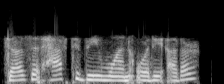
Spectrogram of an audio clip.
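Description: A woman acts as a mischievous little fox girl from a cartoon comic dub. She is playful and matter-of-fact at a middle pitch, in a dry, narrow phone-like recording. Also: steady tone, a little fast, no echo, natural voice. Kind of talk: scripted comic dub dialogue. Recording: muffled phone-like lo-fi audio.

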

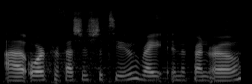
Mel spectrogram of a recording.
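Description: A young woman in her twenties giving a commencement speech at a podium, earnest and measured with light self-deprecating asides. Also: mid-range voice, fairly even intonation, background noise. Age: 20s. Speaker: student commencement speaker. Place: large arena at a podium. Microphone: podium microphone. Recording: long arena reverb.

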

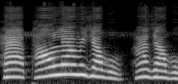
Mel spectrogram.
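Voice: very high voice, fast talker, pushed and bright. A performer voicing a greedy, stubborn little ghost child in a cartoon, always demanding. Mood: eager.

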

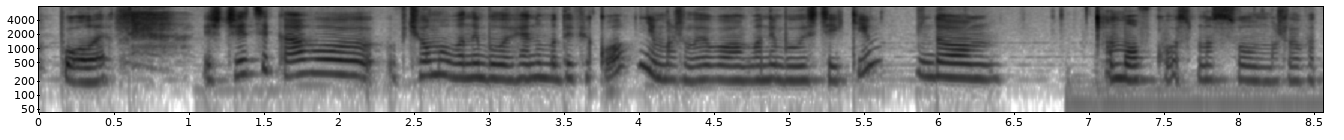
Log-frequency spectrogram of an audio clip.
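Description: A woman hosting a game video with casual, off-the-cuff commentary, musing aloud and asking questions as she goes. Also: on the high side. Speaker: gaming video host and commentator.

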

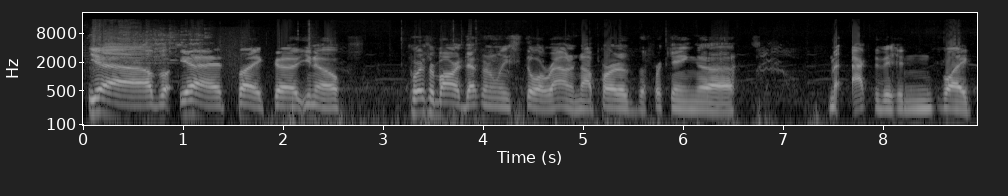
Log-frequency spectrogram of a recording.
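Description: A man's voice: mid-range voice, steady tone, normal speed, smooth. A man in his late twenties rambles cheerfully on a voice call. He laughs a lot and hops from one side topic to the next, his voice sitting in a middle register. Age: 20s. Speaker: co-commentator. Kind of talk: casual chat on a voice call.

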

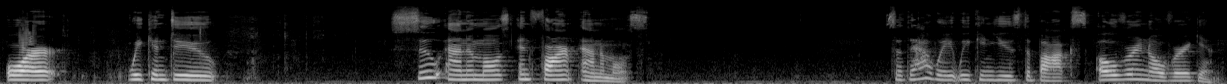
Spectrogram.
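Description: Slow-paced woman demonstrating learning activities. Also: medium pitch, clean tone. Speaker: early childhood educator presenting activities. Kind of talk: demonstration talk to parents. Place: indoors at a table by a brick fireplace.

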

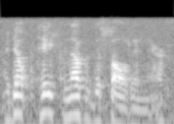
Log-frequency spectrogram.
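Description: A man presenting a casual home cooking demonstration in an unhurried, explanatory way, recorded in a kitchen. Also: mid-range voice, animated. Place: small home kitchen, indoors. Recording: dull, hissy home camera audio.

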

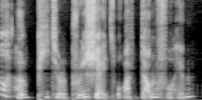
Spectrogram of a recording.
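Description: A woman plays a mischievous schoolboy in a children's storybook. He sounds smug and self-satisfied, with a lively rise and fall in pitch. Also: normal speed, husky, no echo, clean studio sound. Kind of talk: children's audiobook character voice.

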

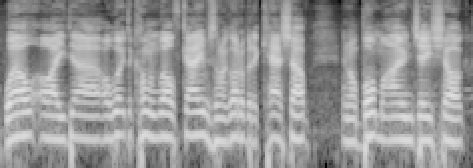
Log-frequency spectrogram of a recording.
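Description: A friendly Australian man in his thirties, chatting with exhibitors and calling them mate. His voice sits a bit high, held on a handheld mic in an expo hall with faint room noise. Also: little pitch movement, a little fast. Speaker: interviewer. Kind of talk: casual trade show interview. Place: indoor expo hall, busy.

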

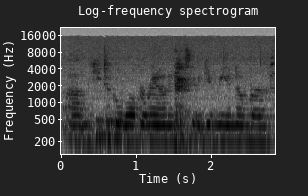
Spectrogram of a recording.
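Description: A woman reporting to a town board in a measured, businesslike way with frequent ums, recorded in a small municipal meeting room by a distant camera mic. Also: medium pitch, flat delivery, echoey room, muffled recording, a little hiss or hum. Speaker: town administrator. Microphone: far room camera.

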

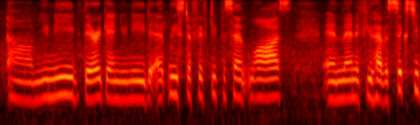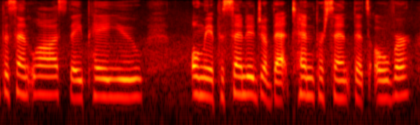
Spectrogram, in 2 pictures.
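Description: An American woman in her forties, a dairy farmer answering interview questions in a plainspoken, halting and measured way. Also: fairly low pitch, a little mellow, a little hiss or hum. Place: inside a barn with hay bales. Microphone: lapel mic.

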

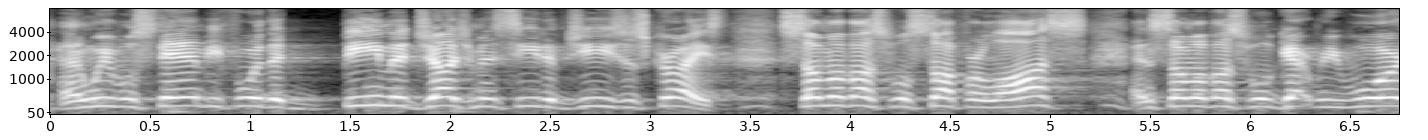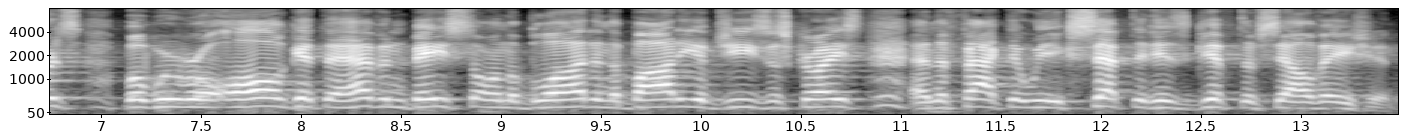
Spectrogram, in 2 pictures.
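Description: A man's voice: high-pitched, steady tone, moderate pace, hardly any pauses, bright, forceful tone. A man in his forties preaching a sermon on a church stage, emphatic, reading scripture aloud and asking the congregation questions. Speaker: pastor. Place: church stage, dark brick wall behind.

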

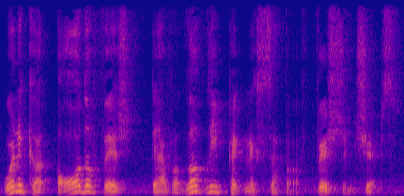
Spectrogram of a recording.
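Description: Man reading aloud, lively pitch swings. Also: a little fast. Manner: stumbles and repeats words while reading. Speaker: storybook reader. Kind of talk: read-aloud children's story.

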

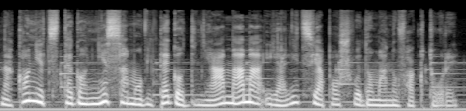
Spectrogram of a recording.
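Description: A woman reading a scripted children's story in an expressive, playful storytelling manner. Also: lowish voice, normal speed, faint music behind. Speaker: storyteller narrator.

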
